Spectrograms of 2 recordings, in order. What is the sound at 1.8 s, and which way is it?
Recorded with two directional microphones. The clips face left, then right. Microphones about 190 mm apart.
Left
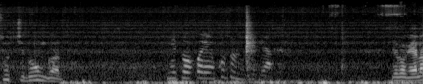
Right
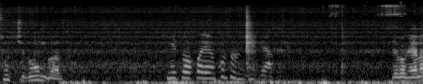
Speech, 15° right (ahead or behind).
